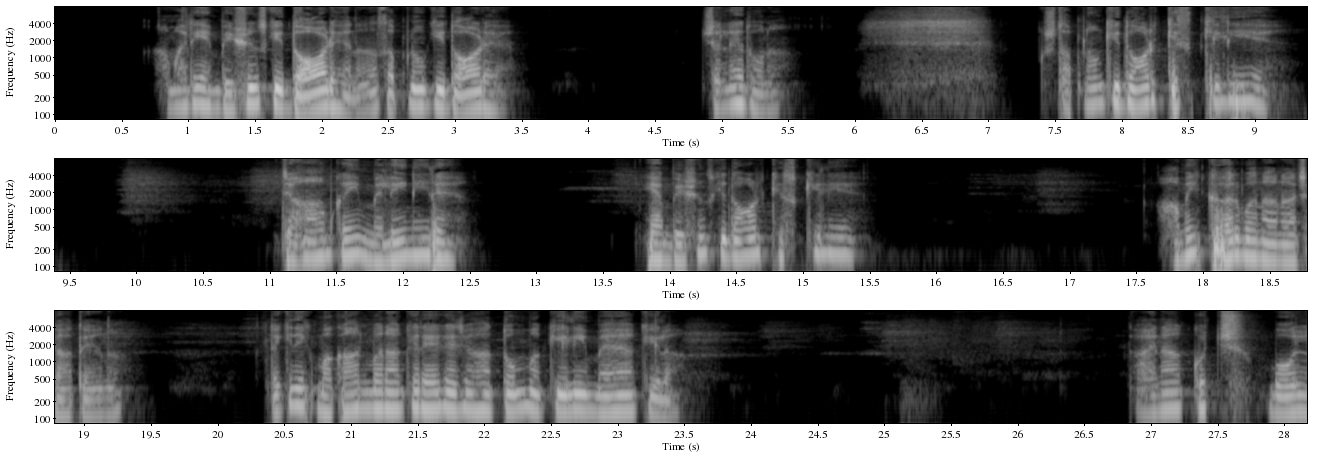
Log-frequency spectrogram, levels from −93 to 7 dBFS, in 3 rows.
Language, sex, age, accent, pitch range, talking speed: Hindi, male, 30-49, native, 125-155 Hz, 110 wpm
